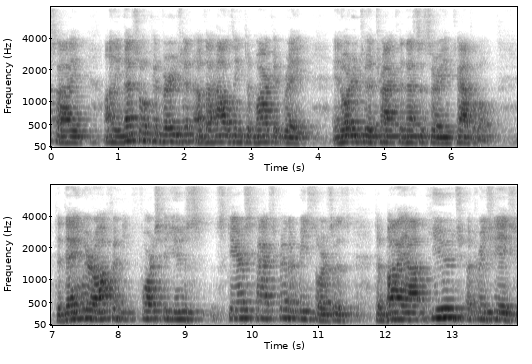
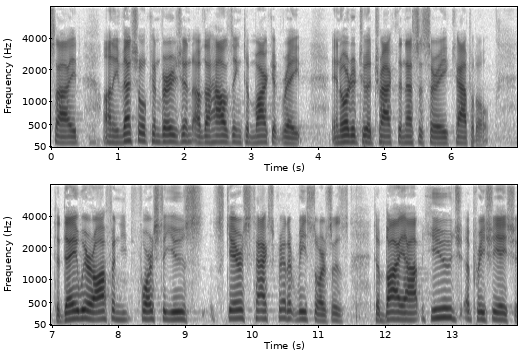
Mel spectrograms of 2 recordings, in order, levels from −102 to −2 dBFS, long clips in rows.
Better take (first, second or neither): second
